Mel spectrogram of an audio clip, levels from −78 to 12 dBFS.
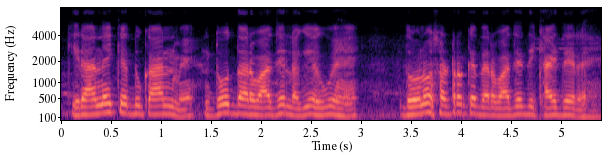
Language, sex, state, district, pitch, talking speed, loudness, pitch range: Hindi, male, Odisha, Nuapada, 160 Hz, 175 wpm, -15 LUFS, 140-175 Hz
